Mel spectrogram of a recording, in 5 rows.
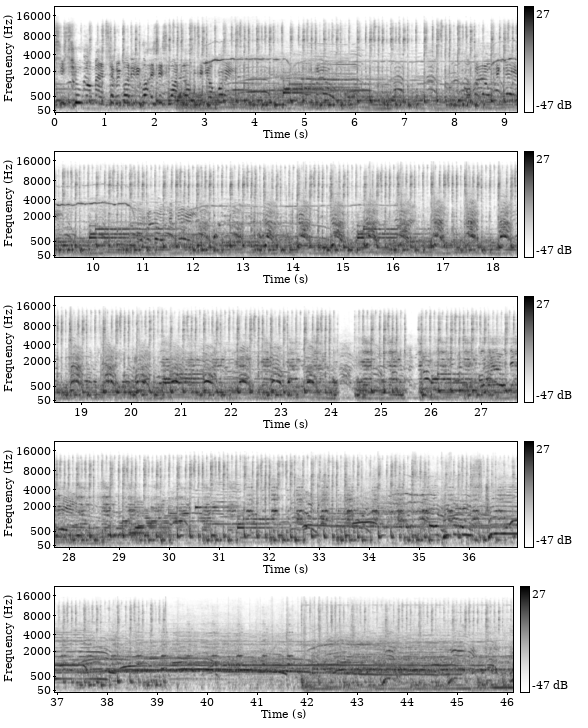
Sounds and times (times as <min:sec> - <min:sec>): Music: 0:00.0 - 0:46.1.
